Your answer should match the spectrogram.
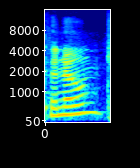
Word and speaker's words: cathinone: I'm not going to name the name, but it is a type of bath salt and a synthetic cathinone. Is that how you pronounce it? Cathinone? – Cathinone, yeah.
